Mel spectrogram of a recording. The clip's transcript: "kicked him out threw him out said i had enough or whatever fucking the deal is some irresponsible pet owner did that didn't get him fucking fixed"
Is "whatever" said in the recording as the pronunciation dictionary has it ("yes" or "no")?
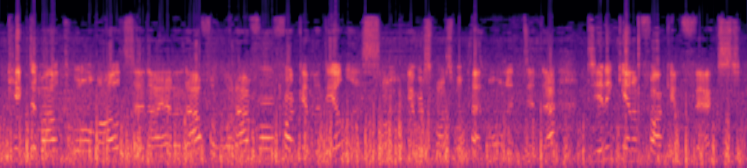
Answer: no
